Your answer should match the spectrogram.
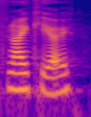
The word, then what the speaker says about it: Finocchio: This book is called Killer Church by Nathan Finocchio. Rhymes with Pinocchio, very handy.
